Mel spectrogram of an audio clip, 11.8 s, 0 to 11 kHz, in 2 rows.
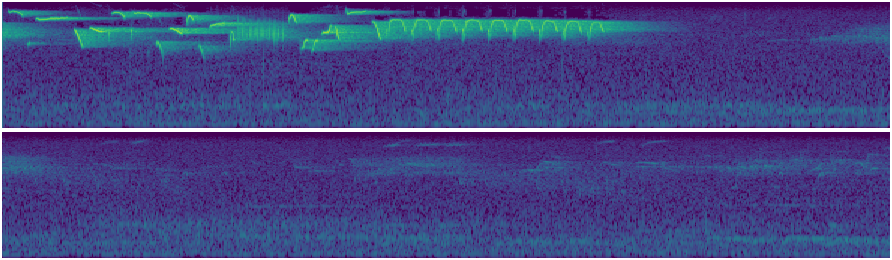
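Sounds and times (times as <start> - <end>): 
Eurasian wren Troglodytes troglodytes singing: 0.0 - 4.3.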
